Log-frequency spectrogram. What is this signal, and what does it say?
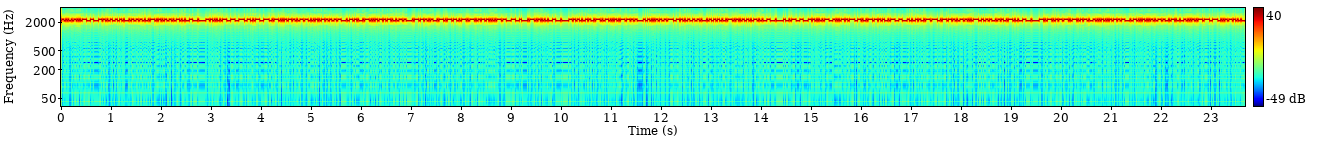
RTTY, about 45.45 baud. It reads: FROM WIKIPEDIA. FOOTNOTES AND IMAGES HAVE BEEN REMOVED. PLEASE VISIT WIKIPEDIA.COM FOR THE COMPLETE ARTICLE. USS MASSACHUSETTS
